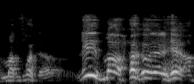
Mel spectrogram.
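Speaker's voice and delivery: fast, brassy diva outburst with a laugh; Jennifer Lewis impression. Impersonating Jennifer Lewis swearing about the people in here. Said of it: "I think I do a Jennifer Lewis very well".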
